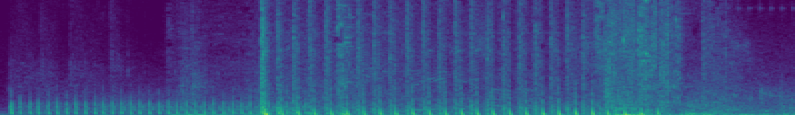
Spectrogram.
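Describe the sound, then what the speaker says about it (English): Rapid automatic gunfire in the Apex Legends video game, a long sustained burst of evenly spaced loud shots preceded by a few quieter bursts, with no talking over it. "Damn, missed all those shots."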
